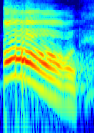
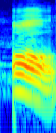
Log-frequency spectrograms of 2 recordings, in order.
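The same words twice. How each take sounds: First: "All" loud and drawn out; emphasized word. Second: Said in the usual way. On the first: Real, not acted. Preacher wants it circled, "All" said with loud emphasis. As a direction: belt out "All" as the key word. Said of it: "I just want to emphasize those words". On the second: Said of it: "if you can circle that".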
